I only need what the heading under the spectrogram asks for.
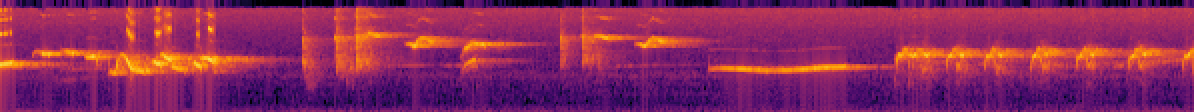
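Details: White-rumped shama varied song, played to make other birds sing: rich warbles, sharp clicks and high upslurred notes, a low steady whistle, then a fast series of repeated ringing notes.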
